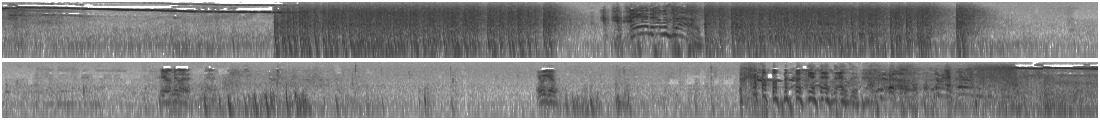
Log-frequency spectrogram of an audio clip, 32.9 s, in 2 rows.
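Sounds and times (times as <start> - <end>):
shrill firework whistle sliding downward: 0.0 - 4.7, 31.1 - 32.8
fireworks exploding in rapid crackling bursts and pops: 0.0 - 16.8, 18.4 - 23.4, 24.1 - 27.5, 30.5 - 32.8
laughter: 9.0 - 9.7, 27.5 - 31.3.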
